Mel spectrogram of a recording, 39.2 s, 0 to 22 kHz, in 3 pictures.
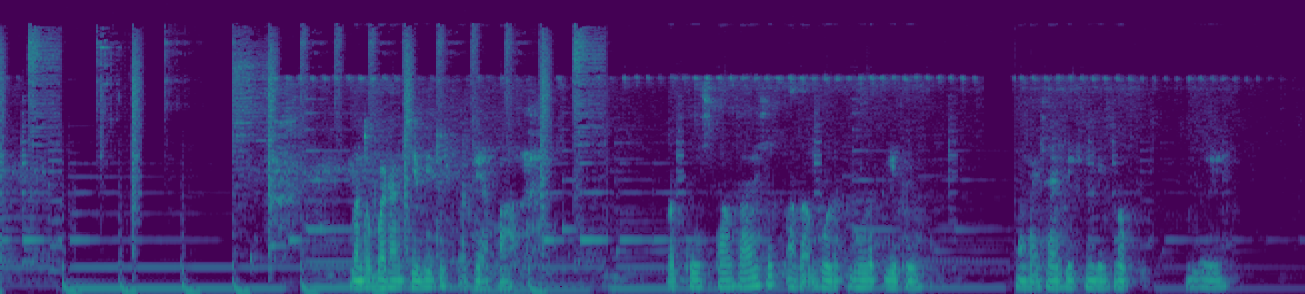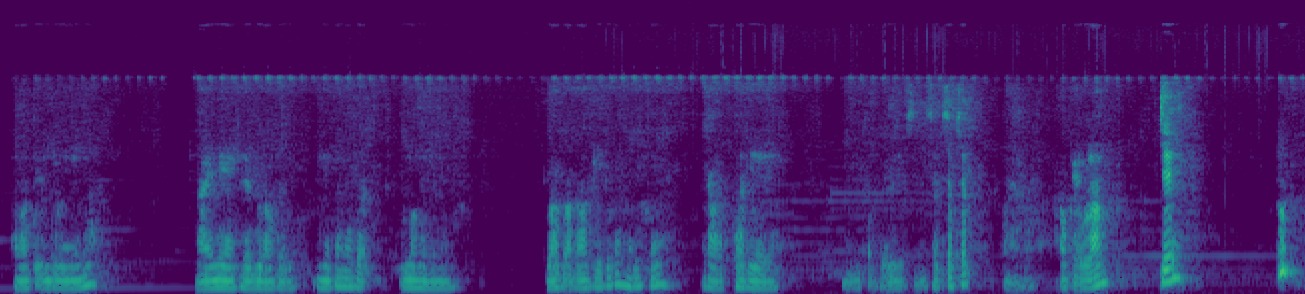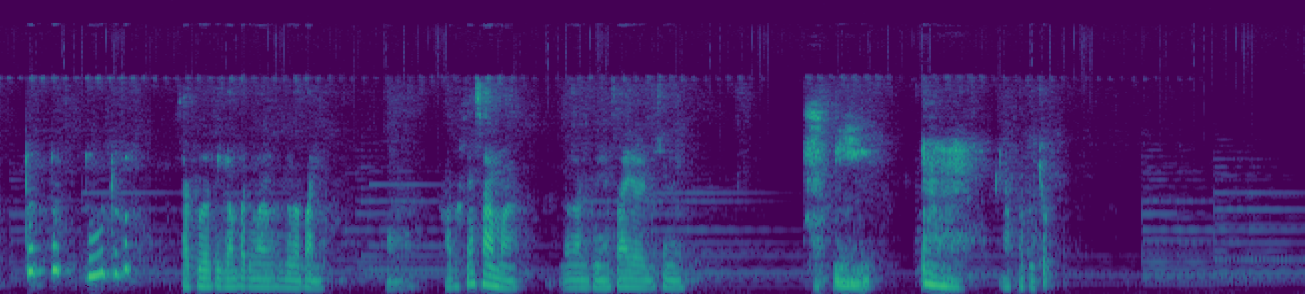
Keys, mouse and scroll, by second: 6.5 shift+middle click, 7.3-7.7 scroll up 1, 7.8 KP_1, 9.4 click, 9.8 scroll down 2, 10.1 middle click, 11.6 z, 13.2 click, 13.5-14.0 scroll down 3, 13.8 middle click, 15.0 shift+middle click, 15.4 scroll up 1, 15.6 KP_3, 17.1 middle click, 18.8-19.4 scroll up 1, 19.4 middle click, 20.0 scroll up 1, 20.7 c, 23.1-23.4 scroll down 2, 23.4 a, 23.5 a, 23.8-24.3 scroll up 1, 24.3 c, 28.8 scroll down 2, 29.0 middle click, 30.0 KP_1, 30.1 KP_3, 30.6 shift+middle click, 30.9 scroll up 2, 31.5 shift+middle click, 31.8-32.2 scroll up 2, 32.6 middle click, 35.3 KP_1, 35.5 KP_3, 36.7 middle click.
